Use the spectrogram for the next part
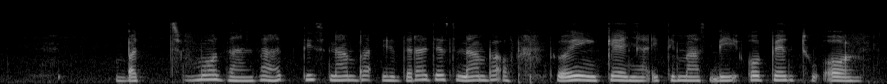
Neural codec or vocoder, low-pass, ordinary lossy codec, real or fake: none; 7.2 kHz; Opus, 32 kbps; real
